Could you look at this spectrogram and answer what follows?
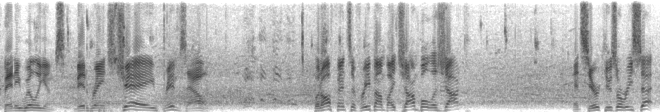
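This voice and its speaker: A man with a somewhat high-pitched voice gives live basketball commentary for radio. He describes the action in short, clipped phrases as the play-by-play announcer. Loud arena ambience and bouncing balls sit behind his voice. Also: unhurried, pauses often, background noise. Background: gym ambience, bouncing basketballs.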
